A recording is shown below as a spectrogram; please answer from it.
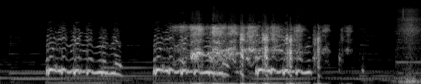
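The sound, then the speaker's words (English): A turkey gobbles in two rapid, rattling bursts, the second longer and brighter than the first, followed by a softer, rougher sound at the very end. “Turkey noise, please.”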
